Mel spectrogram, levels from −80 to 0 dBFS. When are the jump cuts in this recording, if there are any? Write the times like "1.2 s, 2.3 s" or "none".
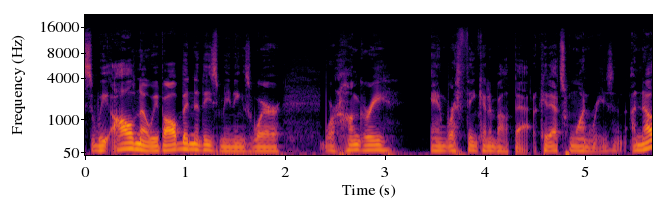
2.3 s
